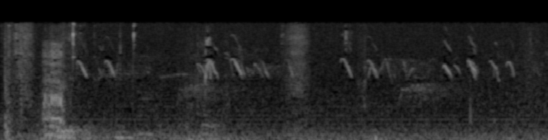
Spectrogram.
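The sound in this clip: Chickens, a rooster with his little chicks: many high, short peeps chirp in quick scattered bursts over faint low clucking and a soft background hiss.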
